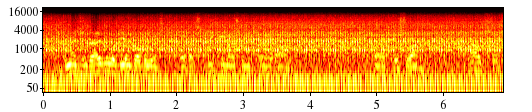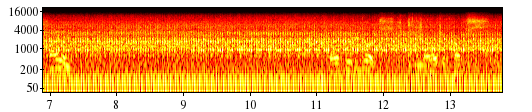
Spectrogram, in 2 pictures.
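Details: 2008 BMW 520d E60 diesel, belt squeak after new belts, tensioner, pulley, alternator bearings; after Permatex dielectric grease on serpentine and compressor belts: steady idle, even low clatter, no squeal or chirp; normal idle, fix temporary.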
